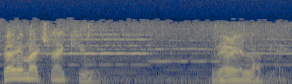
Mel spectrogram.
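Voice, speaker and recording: A man's voice: fairly low pitch, huge pitch swings, normal speed. An actor playing a dignified, sentimental widowed father, formal and earnest, in old-time radio drama style. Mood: nostalgic, tender. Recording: dull old radio recording, music behind.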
